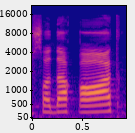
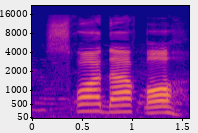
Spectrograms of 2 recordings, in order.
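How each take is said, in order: First: The word ends with a t sound. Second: The word ends with an h sound. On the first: The speaker calls it wrong. "सदक़ात कहना गलत है" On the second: The speaker calls it right. "सही है सदक़ह"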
